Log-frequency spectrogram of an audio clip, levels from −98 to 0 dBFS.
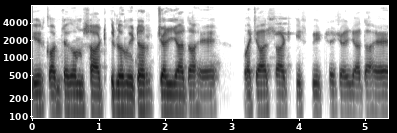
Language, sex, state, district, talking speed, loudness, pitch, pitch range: Hindi, male, Uttar Pradesh, Jyotiba Phule Nagar, 190 wpm, -18 LUFS, 125 Hz, 120-125 Hz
